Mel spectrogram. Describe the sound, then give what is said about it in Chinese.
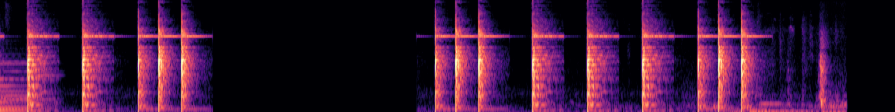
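A stone repeatedly struck against a water pipe on the ceiling of a sewer room: sharp metallic knocks ring out in irregular groups, each with a bright clanging tone. A burst of five, a long pause, then about nine more strikes in an uneven rhythm, like signaling. “此时，被关在下水道密室的怪盗喵，持续拿起手边的石头，敲打天花板上的水管。”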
